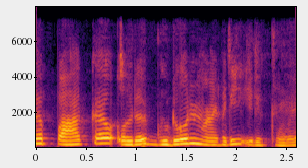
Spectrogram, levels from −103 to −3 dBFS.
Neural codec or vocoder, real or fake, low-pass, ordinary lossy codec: codec, 24 kHz, 1.5 kbps, HILCodec; fake; 7.2 kHz; none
